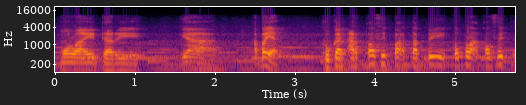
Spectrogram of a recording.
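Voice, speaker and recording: A man's voice: a little high, expressive, a little slow, over music. A man hosting a conversational talk discussion. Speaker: host.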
